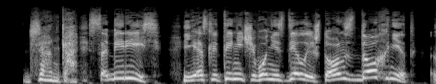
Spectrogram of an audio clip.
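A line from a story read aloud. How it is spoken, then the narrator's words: Yelled at her. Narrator (Russian): Заорал на нее Митчи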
